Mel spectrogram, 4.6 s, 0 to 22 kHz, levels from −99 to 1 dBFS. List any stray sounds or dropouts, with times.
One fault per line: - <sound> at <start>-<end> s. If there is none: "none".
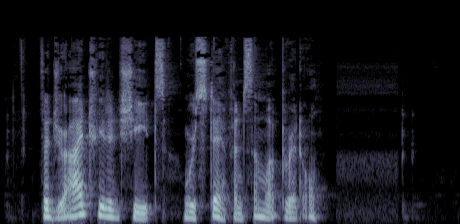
none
